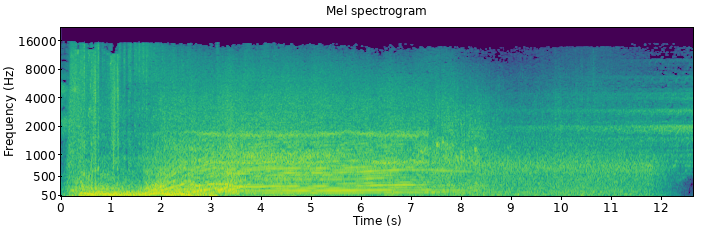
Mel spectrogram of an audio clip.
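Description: Car burnout: the engine revs up and is held at high revs while the rear tyres spin and squeal, then the sound fades away.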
